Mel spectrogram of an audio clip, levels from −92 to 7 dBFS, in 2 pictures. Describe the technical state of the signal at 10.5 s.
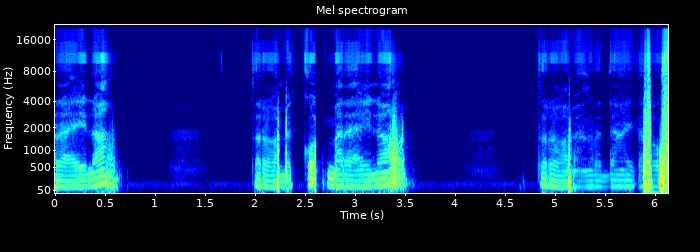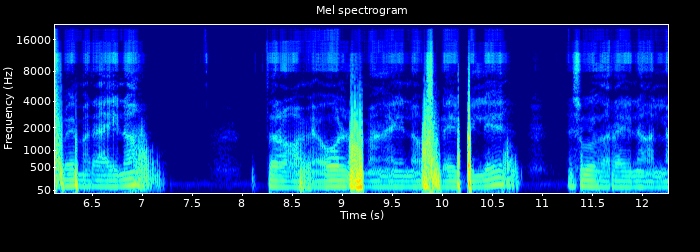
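At 10.5 s the speech shows plainly audible Opus compression damage, which runs through the whole clip. The likely cause is Opus in music (CELT) mode, at a rate that fits about 24 kbps. Starved bands are filled with folded or noise content, so tones sound grainy and rough, while the band still extends to 20.3 kHz.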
